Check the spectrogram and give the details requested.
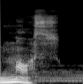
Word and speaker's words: mos: The Cree word for moose is moss. Short, clean, one syllable, like the sound a river makes moving over a shallow stone.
